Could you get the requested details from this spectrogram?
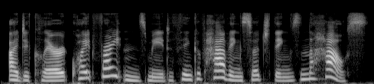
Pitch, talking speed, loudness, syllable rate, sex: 220 Hz, 240 wpm, -19 LUFS, 5.9 syllables/s, female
